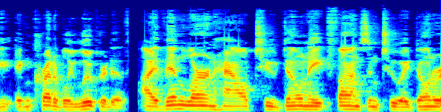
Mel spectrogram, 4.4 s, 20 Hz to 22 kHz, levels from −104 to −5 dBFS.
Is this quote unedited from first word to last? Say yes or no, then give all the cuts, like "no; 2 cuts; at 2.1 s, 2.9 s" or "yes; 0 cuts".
no; 1 cut; at 1.3 s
